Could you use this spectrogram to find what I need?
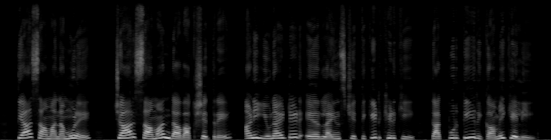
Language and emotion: Marathi, neutral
